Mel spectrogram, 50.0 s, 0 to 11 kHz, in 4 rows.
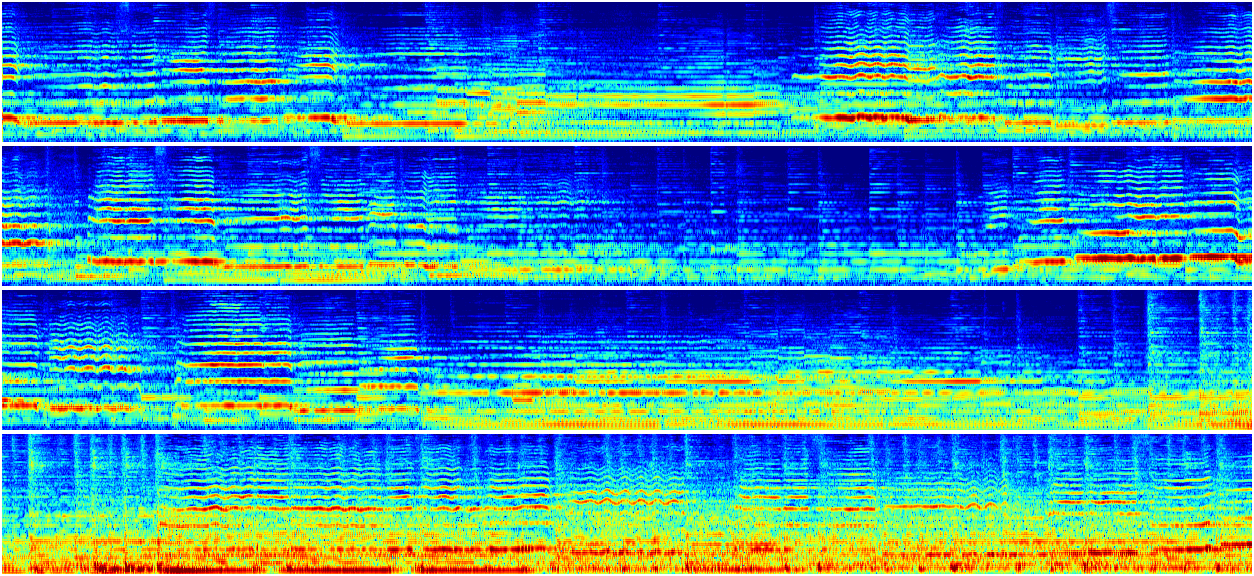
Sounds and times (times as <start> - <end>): Music: 0.0 - 50.0.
